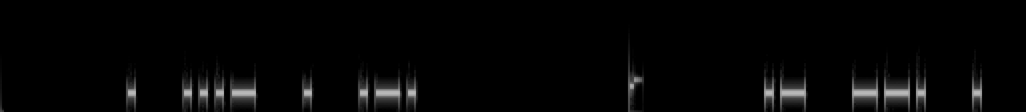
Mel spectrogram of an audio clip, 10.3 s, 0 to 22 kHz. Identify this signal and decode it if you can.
Morse code, heard as a keyed tone, about 15 wpm, spaced as for 11 wpm, 700 Hz. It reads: EVER AGE
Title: 2x Character Spacing - Top 500 Words - 15wpm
